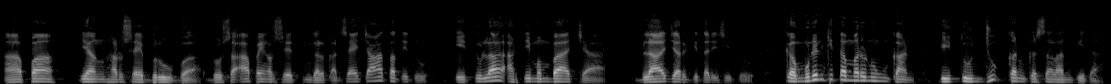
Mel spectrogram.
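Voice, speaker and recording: A male pastor preaches from the pulpit with a very animated voice that climbs into loud, high exhortations and then sinks to quiet, confiding asides. He keeps tossing quick questions to the congregation. The sound is close and dry, with little room echo. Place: church pulpit before a congregation.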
